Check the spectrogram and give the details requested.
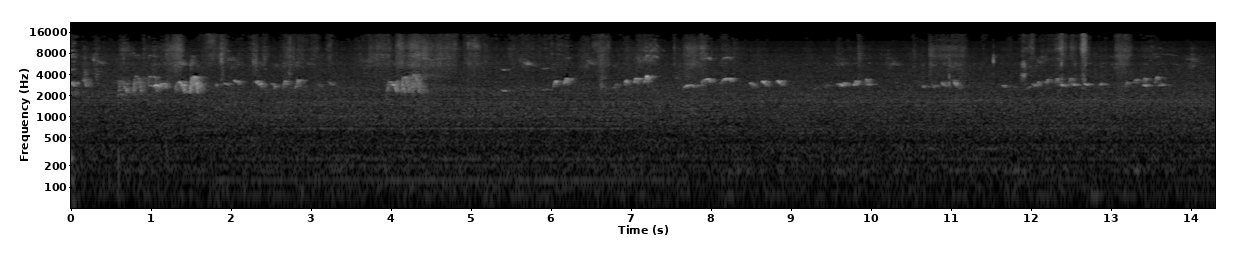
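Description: Small birds chirping in short runs of quick high notes throughout, over a faint steady low hum.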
